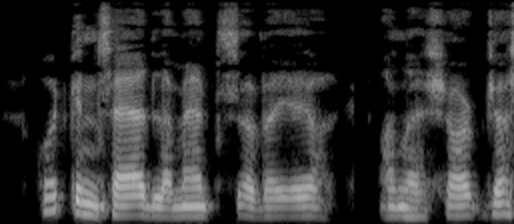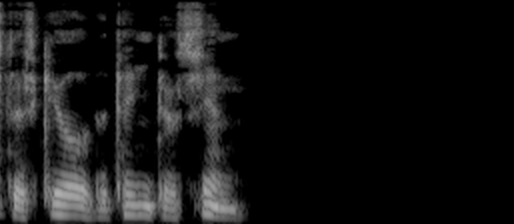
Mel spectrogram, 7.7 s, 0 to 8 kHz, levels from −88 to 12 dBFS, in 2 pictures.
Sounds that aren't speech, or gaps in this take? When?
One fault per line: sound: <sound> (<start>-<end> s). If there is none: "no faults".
no faults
